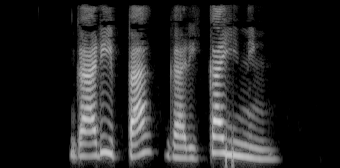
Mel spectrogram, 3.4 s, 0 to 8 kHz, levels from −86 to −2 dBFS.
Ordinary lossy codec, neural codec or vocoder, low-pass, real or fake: MP3, 48 kbps; none; 7.2 kHz; real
